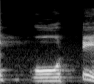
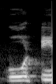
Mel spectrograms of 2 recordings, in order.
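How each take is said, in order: First: कोटे as a drawn-out 'koo-ti', short ending; correct final vowel. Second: कोटि as higher-pitched 'ko-tee'; wrong final vowel. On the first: Teacher gives the correction, कोटे with short final vowel. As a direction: slowly hold the o, clip the end of कोटे. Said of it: "है". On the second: Teacher rejects a common error, कोटि with long final ee. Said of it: "नहीं है". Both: Shown as a demonstration.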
